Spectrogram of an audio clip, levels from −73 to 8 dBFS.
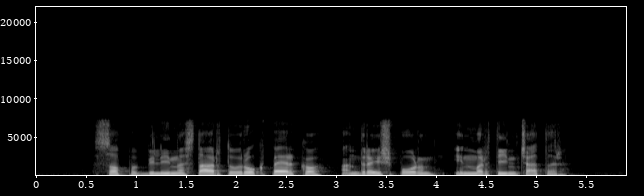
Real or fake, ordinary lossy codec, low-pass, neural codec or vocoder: real; none; 7.2 kHz; none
